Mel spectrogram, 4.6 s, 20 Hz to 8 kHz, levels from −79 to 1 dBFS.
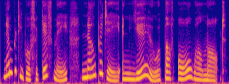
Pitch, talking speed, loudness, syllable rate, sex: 230 Hz, 145 wpm, -15 LUFS, 4.6 syllables/s, female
